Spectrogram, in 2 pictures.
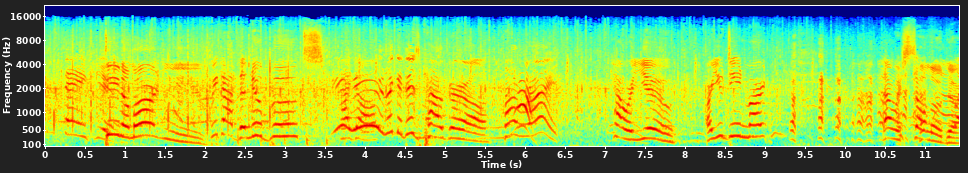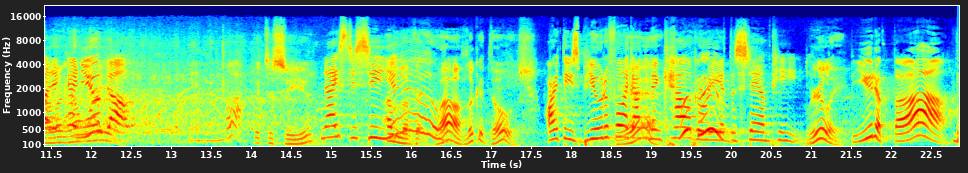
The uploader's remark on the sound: Live at the South Point Hotel, Casino and Spa in Las Vegas Nevada.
